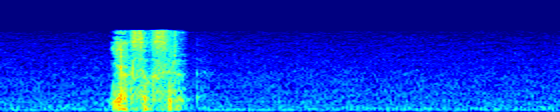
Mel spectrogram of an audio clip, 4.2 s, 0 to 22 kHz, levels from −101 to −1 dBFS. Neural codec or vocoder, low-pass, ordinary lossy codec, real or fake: codec, 16 kHz, 16 kbps, FreqCodec, larger model; 7.2 kHz; AAC, 32 kbps; fake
